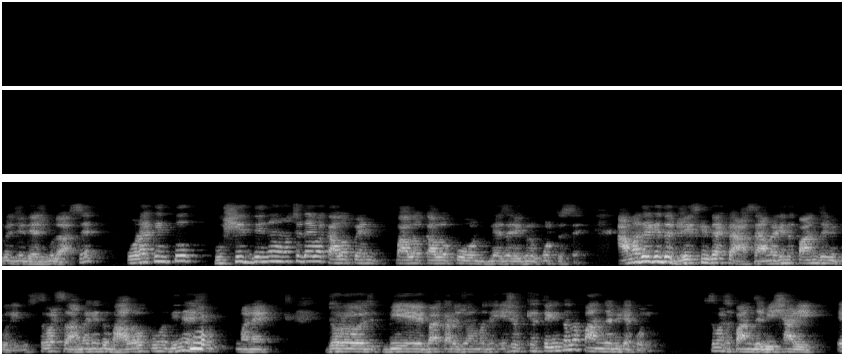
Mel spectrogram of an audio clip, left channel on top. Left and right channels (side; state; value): left; silent; 64 dB below the other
